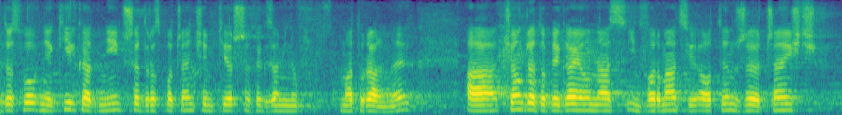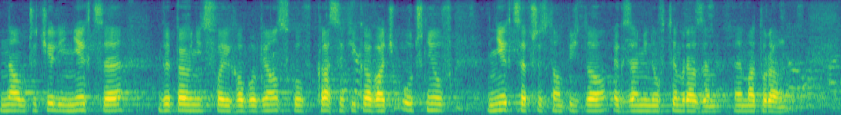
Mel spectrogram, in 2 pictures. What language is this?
Polish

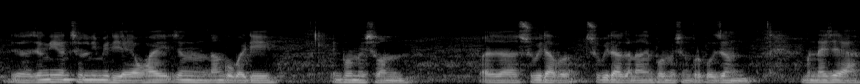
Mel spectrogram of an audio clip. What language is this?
Bodo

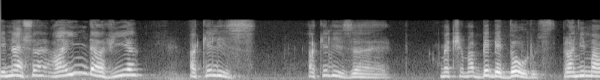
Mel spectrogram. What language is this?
Portuguese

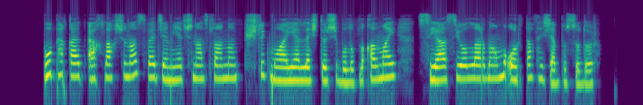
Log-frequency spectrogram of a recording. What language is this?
Uyghur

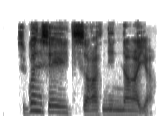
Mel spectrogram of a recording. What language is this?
Kabyle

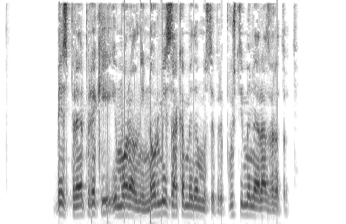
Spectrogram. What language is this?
Macedonian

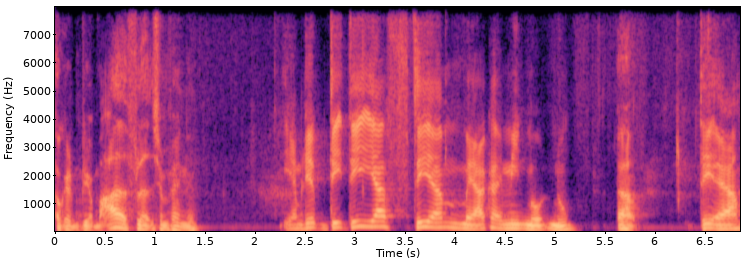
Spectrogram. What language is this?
Danish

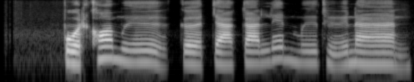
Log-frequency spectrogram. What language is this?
Thai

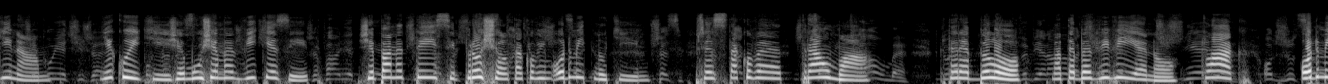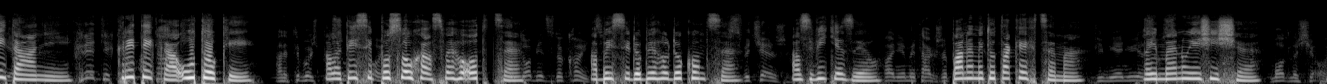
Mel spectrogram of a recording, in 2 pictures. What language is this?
Czech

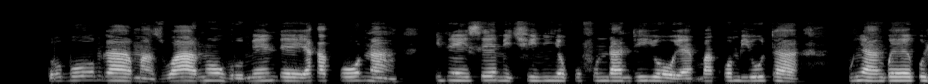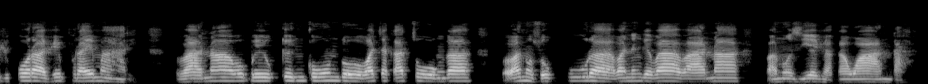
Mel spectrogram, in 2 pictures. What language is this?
Ndau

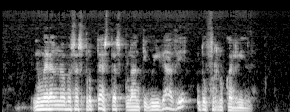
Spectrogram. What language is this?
Galician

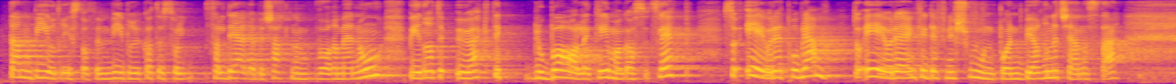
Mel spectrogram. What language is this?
Norwegian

